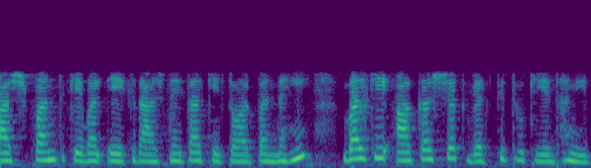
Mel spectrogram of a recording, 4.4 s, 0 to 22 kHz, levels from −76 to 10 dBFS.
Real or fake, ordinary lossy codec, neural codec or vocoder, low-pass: real; Opus, 16 kbps; none; 3.6 kHz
